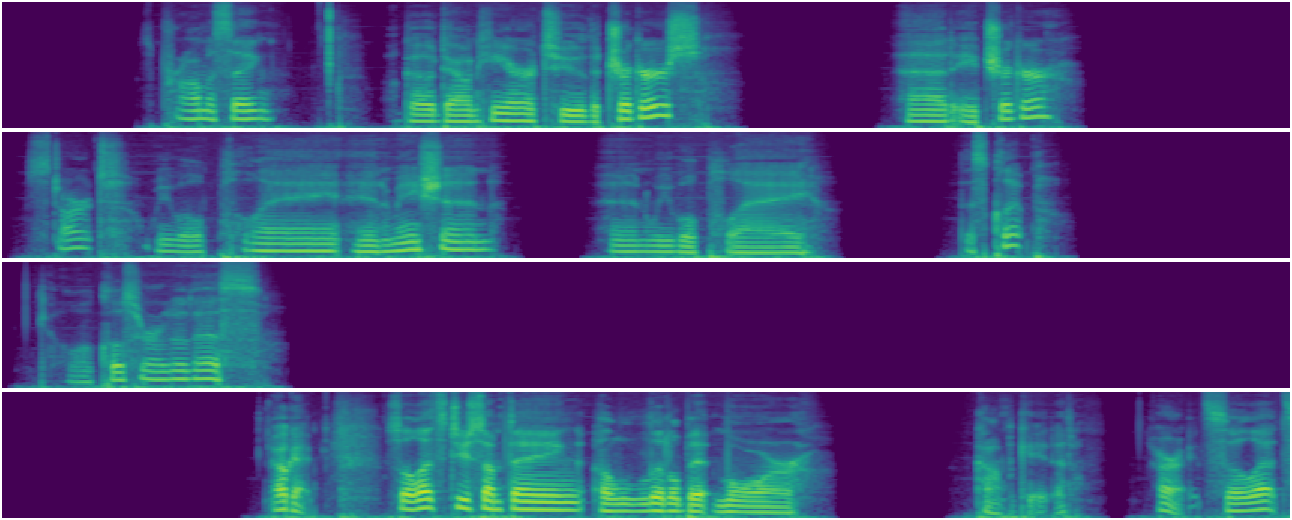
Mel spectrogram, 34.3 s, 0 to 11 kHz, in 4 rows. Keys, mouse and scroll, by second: 28.1 super+Tab, 28.2 super+Tab.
